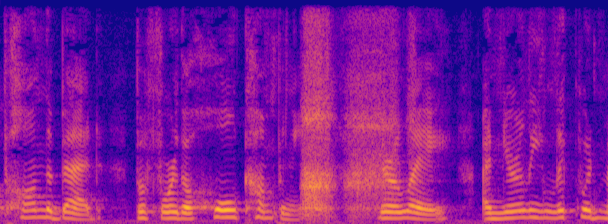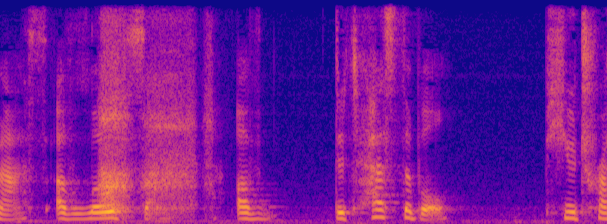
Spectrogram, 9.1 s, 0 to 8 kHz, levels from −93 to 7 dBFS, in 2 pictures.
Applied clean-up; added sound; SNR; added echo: none; Breathing; 4 dB; none.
